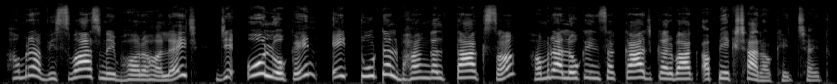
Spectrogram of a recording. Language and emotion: Maithili, disgusted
